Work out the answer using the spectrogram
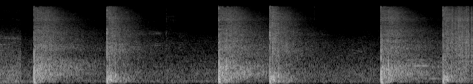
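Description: Aerial fireworks bursting overhead: six sharp bangs, irregularly spaced about half a second to a second apart. Each bang dies away in a short echoing tail.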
